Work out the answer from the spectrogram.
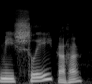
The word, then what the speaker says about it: Mixtli: I'm dying to hear how you curate your menu, where the name came from, because it's spelled Mixtli, but it's pronounced Mixtli.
